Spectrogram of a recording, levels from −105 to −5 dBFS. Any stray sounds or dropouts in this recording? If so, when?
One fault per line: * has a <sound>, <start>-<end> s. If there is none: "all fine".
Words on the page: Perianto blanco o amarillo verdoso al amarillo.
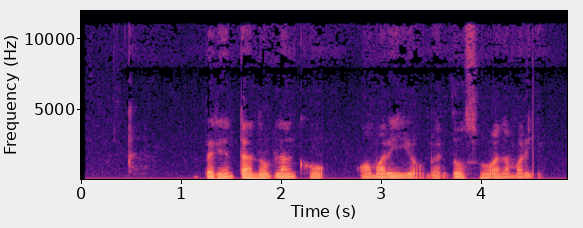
all fine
